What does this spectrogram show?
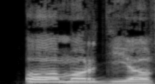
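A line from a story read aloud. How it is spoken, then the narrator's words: Exclaimed with loud laughter. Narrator (Russian): вскричал Келюс, громко захохотав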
